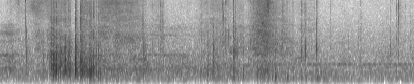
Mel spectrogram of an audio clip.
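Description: Pages of a hardcover picture book being turned: a loud paper rustle and flap about half a second in, then a lighter rustle near three seconds.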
